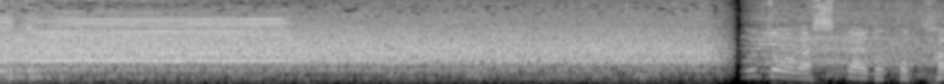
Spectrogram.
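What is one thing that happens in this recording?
A large crowd roars and cheers loudly in a stadium.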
